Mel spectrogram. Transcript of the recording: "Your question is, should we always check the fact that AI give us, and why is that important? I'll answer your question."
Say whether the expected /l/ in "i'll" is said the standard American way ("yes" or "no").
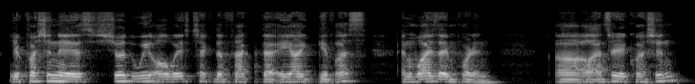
yes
